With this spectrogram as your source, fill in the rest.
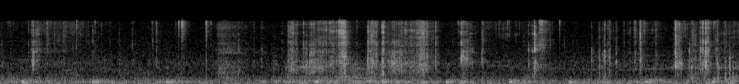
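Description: A metal blade cuts and scrapes a grid pattern into a solid, hand-sized, black-and-white striped bar of dry soap held by fingers with long white nails, flaking off small cubes. Quiet, irregular, bright, crisp scratching and crunching cuts follow one another quickly, each dying away almost at once over a low, steady background hum.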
